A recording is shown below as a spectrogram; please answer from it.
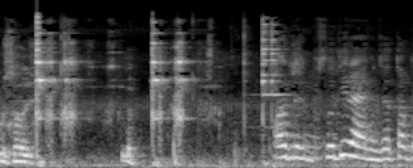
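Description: Metal spoon and fork clinking and scraping against ceramic plates, several sharp ringing clinks in the first two and a half seconds. A voice comes in near the end.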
